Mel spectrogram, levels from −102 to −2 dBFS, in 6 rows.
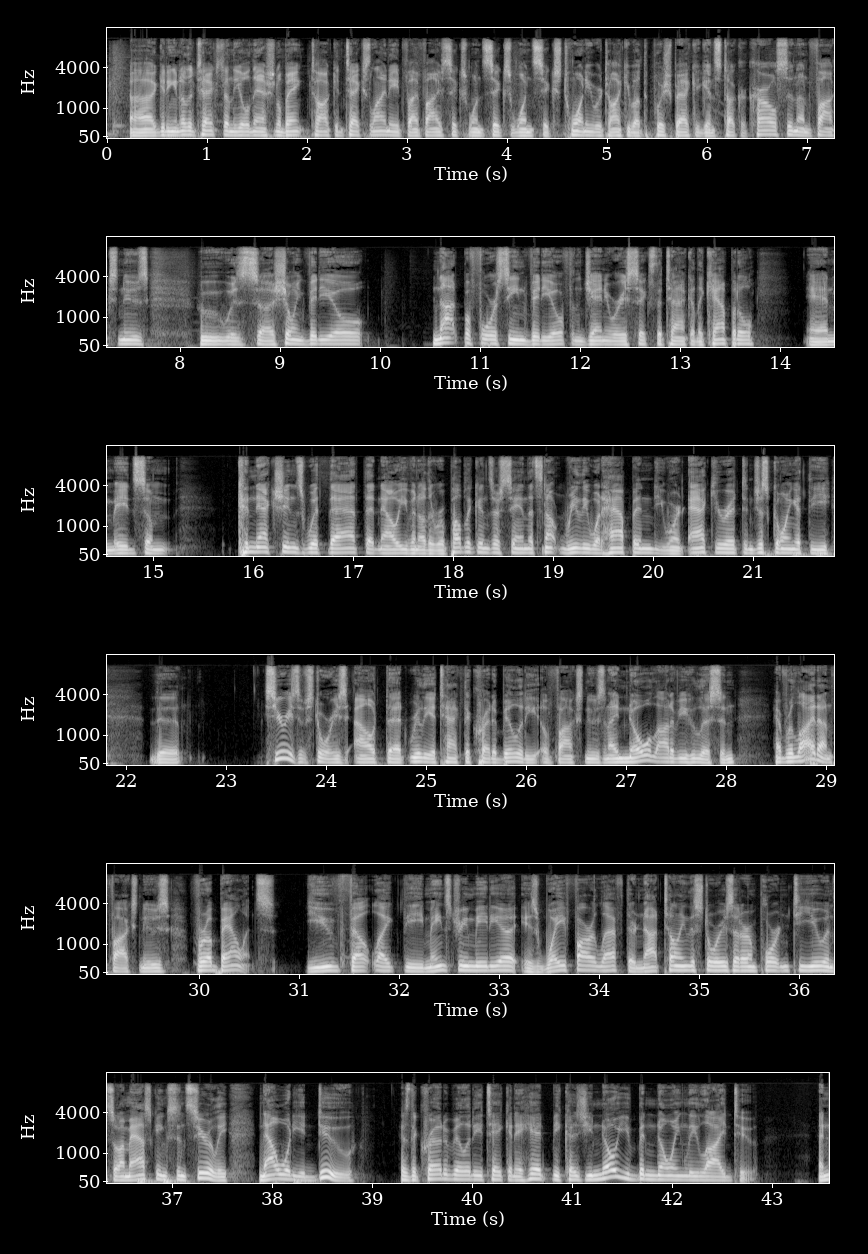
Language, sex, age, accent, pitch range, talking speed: English, male, 40-59, American, 115-140 Hz, 205 wpm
